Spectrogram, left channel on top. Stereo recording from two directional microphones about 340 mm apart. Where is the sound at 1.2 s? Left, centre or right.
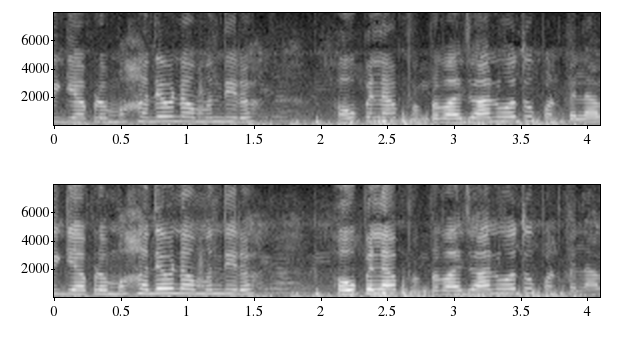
Centre.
